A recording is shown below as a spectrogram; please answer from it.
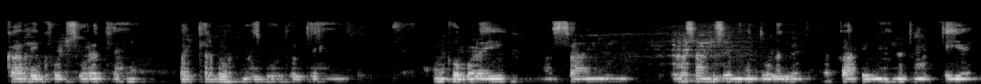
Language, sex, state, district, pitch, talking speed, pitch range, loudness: Hindi, male, Uttar Pradesh, Budaun, 130 Hz, 160 wpm, 130-140 Hz, -19 LUFS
